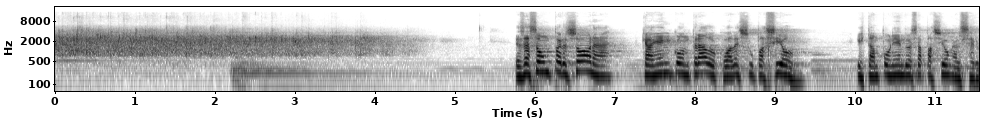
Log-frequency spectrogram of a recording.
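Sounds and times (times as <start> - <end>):
audience applause: 0.0 - 4.8
speech: 5.8 - 9.4, 10.0 - 11.5.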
